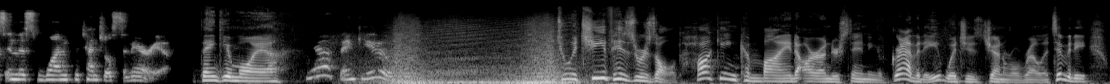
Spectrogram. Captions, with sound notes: in this one potential scenario. - Thank you, Moya. - Yeah, thank you. [hyper speed whirs] - To achieve his result, Hawking combined our understanding of gravity, which is general relativity,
